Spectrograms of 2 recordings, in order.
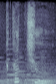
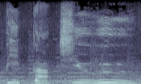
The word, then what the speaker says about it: Pikachu: Satoshi mais plus dur Pikachu en France on aurait tendance à dire Pikachu ou Pikachu Pikachu il faut allonger Pikachu pour l'anecdote quel est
